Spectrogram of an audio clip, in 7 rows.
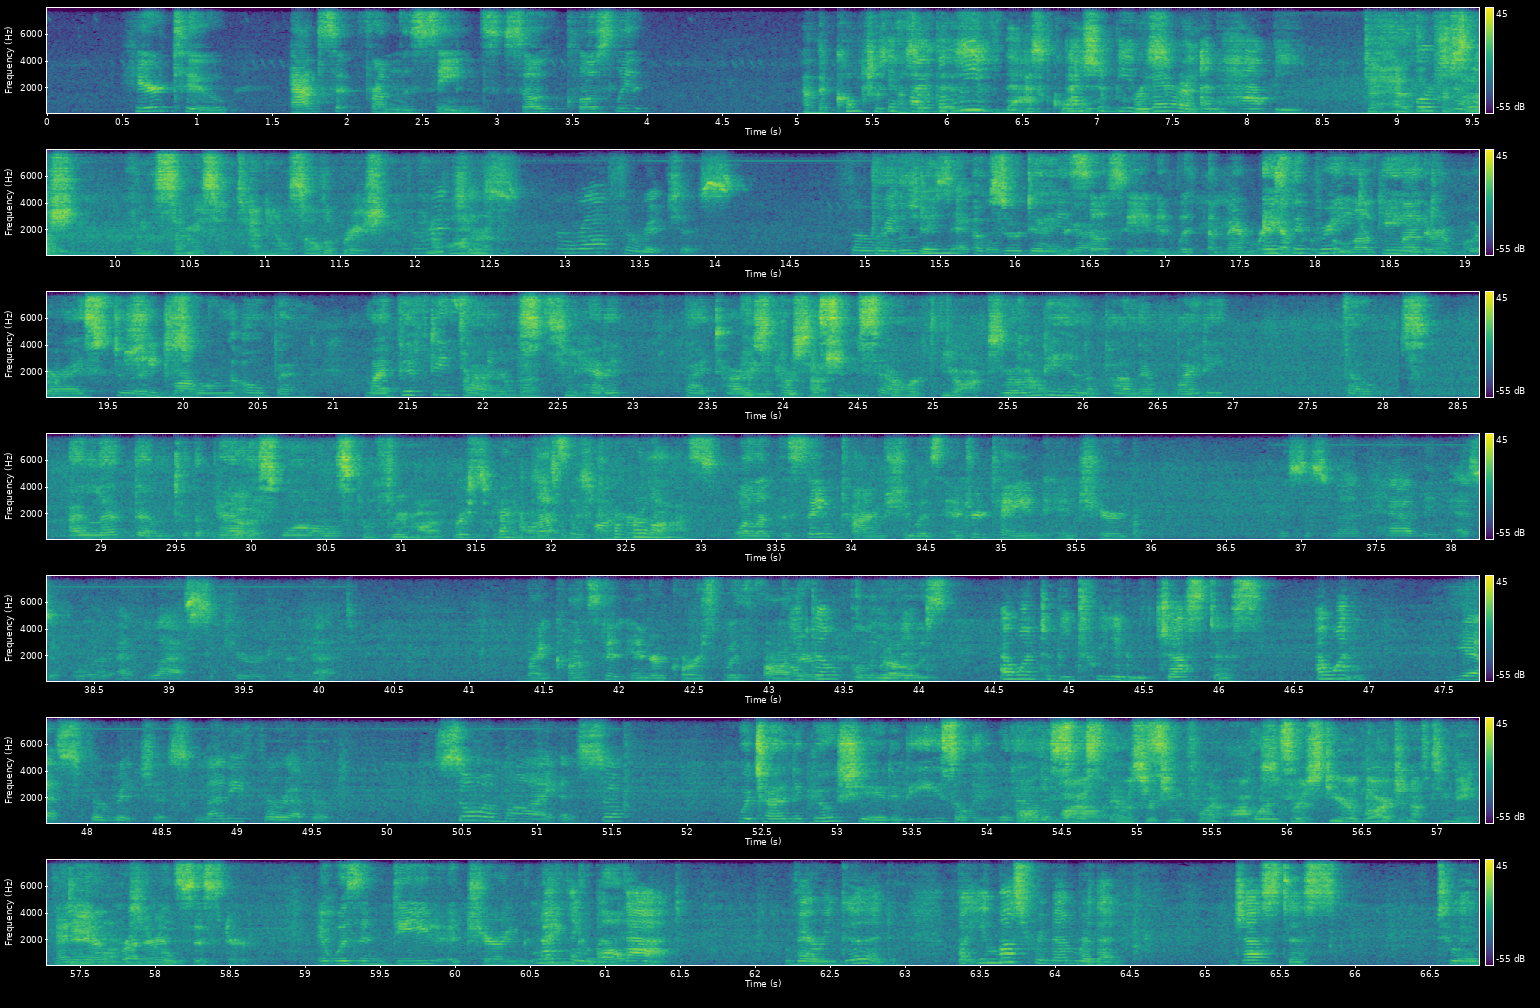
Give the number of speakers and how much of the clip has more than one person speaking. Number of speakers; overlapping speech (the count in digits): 6, about 30%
